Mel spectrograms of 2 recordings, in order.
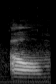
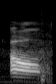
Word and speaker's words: Om: The Hindus speak of this Holy Ghost as the Om. It's A-U-M. A stands for Akar, or creative vibration, U for Ukar, or preservative vibration, and M for Makar, or destructive vibration. Om, and it's spelled in this text as A-U-M.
